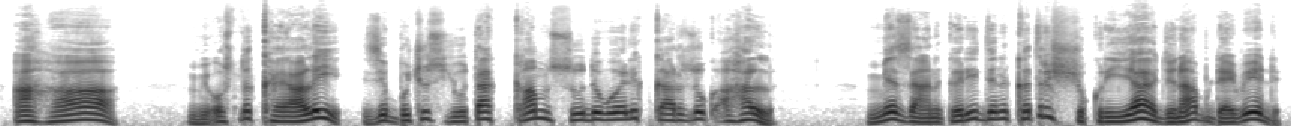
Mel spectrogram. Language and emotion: Kashmiri, surprised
